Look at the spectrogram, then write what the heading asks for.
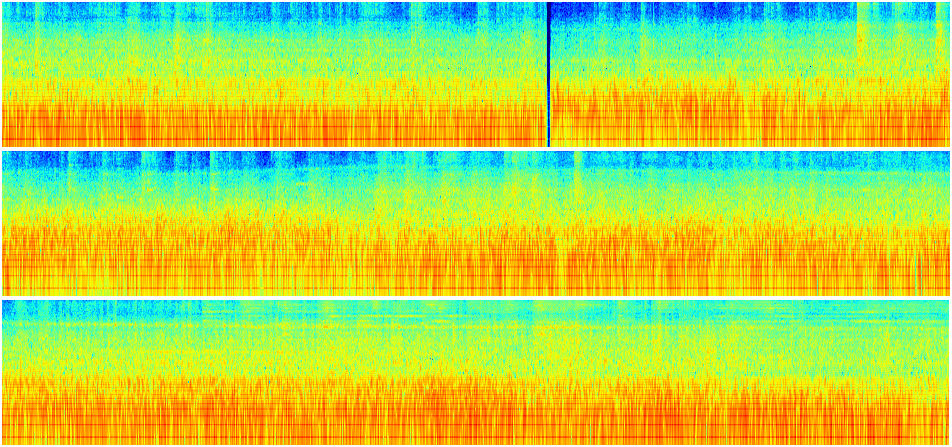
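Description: Empty open steel-scrap wagons of a freight train rolling past, wheels clattering steadily over rail joints and points. A thin, high wheel squeal joins in during the second half.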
